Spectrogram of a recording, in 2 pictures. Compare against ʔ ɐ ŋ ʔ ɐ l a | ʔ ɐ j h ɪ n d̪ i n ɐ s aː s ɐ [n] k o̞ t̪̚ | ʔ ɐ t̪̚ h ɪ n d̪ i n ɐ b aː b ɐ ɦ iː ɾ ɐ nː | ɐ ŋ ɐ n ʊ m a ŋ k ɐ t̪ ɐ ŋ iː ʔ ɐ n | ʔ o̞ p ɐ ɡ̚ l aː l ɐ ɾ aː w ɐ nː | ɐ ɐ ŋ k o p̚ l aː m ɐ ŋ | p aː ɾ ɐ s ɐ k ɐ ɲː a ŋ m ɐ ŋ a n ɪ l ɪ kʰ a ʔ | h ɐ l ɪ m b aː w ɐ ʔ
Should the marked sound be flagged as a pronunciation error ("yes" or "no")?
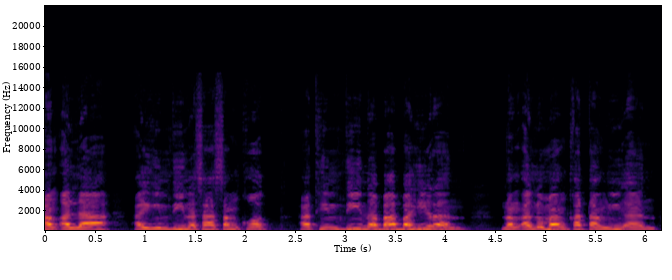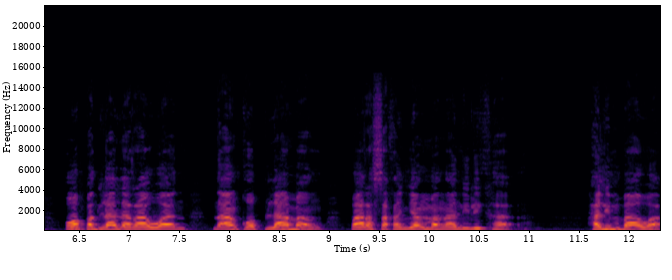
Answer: yes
